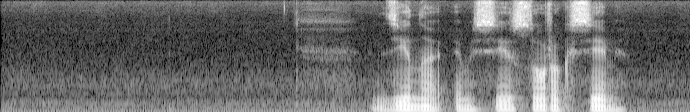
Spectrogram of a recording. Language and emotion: Russian, neutral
